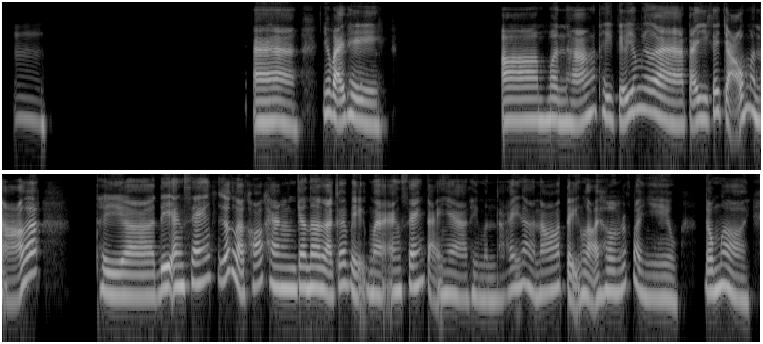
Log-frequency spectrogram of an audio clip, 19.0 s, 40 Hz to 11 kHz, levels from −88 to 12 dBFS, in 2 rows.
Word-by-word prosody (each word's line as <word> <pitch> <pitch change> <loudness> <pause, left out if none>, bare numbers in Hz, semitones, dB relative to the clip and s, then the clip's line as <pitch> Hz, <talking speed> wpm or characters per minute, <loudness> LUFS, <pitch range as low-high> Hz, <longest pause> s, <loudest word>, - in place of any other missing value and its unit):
Ừm. 220 -4 -15 2.6
À, 200 -2 +2 0.3
như 270 +1 -1
vậy 210 -5 +6
thì 205 -6 -1 1.5
Ờ, 210 +1 +3
mình 210 -1 0
hả? 200 +7 +1
Thì, 240 -5 -4
kiểu, 210 -1 -2
giống 285 +6 -1
như 300 -2 -3
là, 210 -8 +4
tại 190 +2 +1
vì 220 -1 -2
cái 270 +6 -2
chỗ 265 - +1
mình 270 -4 -2
ở 180 - +1
á, 390 +4 +5 0.7
thì, 205 -5 -1
ờ, 190 0 +1
đi 235 +6 +4
ăn 255 +1 +3
sáng 280 +5 -1
rất 340 +7 0
là 345 - +3
khó 255 +7 -3
khăn, 245 -5 +1
cho 250 0 +3
nên 245 0 +4
là 200 -3 +3
cái 265 +7 -2
việc 220 -3 -4
mà 205 -2 +1
ăn 220 +2 -2
sáng 255 +5 0
tại - - -5
nhà 195 -3 -3
thì 195 - -7
mình 175 -1 -8
thấy 220 +8 -6
là 260 -5 -4
nó 215 +5 -3
tiện 200 - -3
lợi 185 -1 0
hơn 215 +2 -2
rất 255 +2 -9
là 240 - -1
nhiều. 180 -4 -6 0.3
Đúng 215 +2 +1
rồi. 185 -10 -2
215 Hz, 165 wpm, -25 LUFS, 195-250 Hz, 2.6 s, vậy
